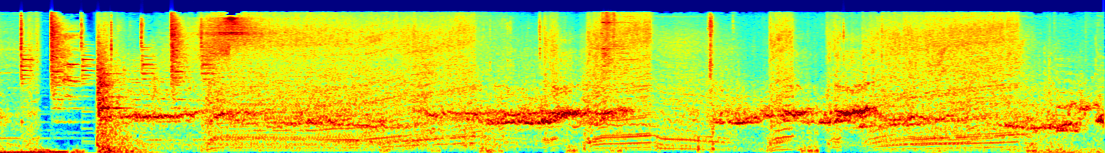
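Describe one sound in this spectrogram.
A racing car engine revs up and down loudly.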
